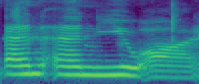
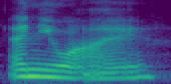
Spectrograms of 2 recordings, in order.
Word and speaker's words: ennui: ENNUI and it's pronounced ennui, but people usually say NUI.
